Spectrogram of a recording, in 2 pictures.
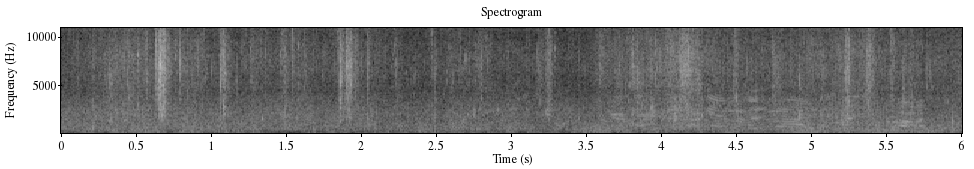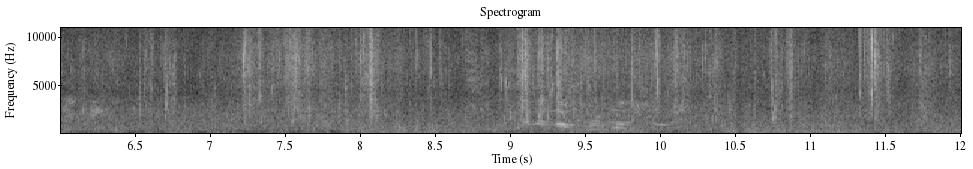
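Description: Wind buffeting the microphone, a steady rough rumble with scattered clicks, with faint voices calling now and then.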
